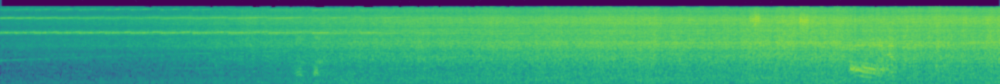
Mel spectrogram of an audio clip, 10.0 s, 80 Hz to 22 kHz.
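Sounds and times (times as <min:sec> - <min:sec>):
faint rising whine: 0:00.0 - 0:10.0
electric motor and fan running: 0:01.0 - 0:10.0.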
